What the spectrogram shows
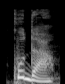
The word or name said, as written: kuda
